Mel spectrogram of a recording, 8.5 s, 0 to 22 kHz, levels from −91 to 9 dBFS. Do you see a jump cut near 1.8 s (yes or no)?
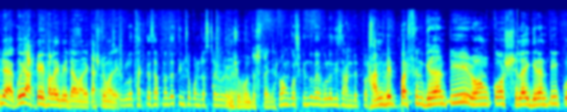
yes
